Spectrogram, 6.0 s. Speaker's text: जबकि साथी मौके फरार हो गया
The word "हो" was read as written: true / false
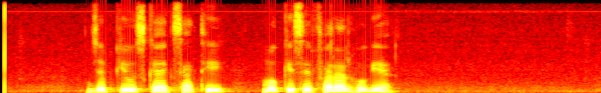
true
